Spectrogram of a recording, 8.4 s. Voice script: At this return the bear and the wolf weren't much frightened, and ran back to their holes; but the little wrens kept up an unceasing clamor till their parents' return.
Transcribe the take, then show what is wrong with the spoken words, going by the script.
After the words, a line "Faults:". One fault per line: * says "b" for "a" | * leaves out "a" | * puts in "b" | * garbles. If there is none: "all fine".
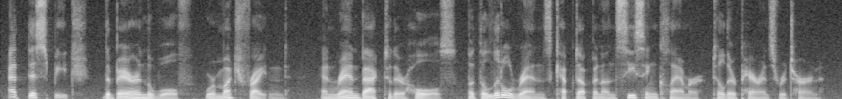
At this speech the bear and the wolf were much frightened, and ran back to their holes; but the little wrens kept up an unceasing clamor till their parents' return.
Faults:
* says "speech" for "return"
* says "were" for "weren't"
